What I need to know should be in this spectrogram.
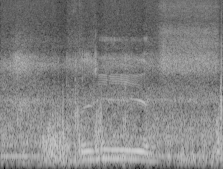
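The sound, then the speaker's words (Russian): Outdoor wind blows against a microphone, making a steady, loud low rumble and buffeting throughout, with faint tonal traces partway through. “блин, ветер на улице.”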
